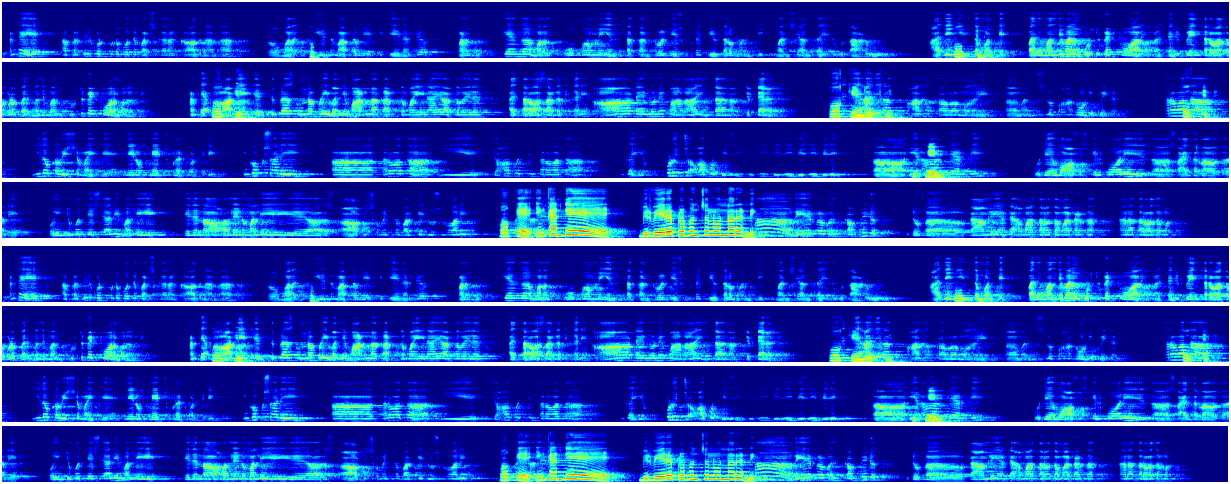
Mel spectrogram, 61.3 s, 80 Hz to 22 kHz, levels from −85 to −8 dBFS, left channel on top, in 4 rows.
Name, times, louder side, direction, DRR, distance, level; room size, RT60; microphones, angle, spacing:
voice 1, 0.1-0.5 0.8-2.9 3.3-5.3 5.7-6.0 6.3-9.4 9.7-11.1 11.6-12.5 12.8-17.1 17.7-21.3 21.7-24.5 24.8-25.0 26.0-29.3 29.9-30.5 31.1-33.3 33.7-34.4 34.8-37.9 38.5-38.7 39.0-41.1 41.5-43.0 43.6-46.2 46.6-47.9 48.3-51.8 52.3-52.9 55.4-57.0 57.4-59.7 60.0-60.6, equal, 5° right, 5 dB, 3.9 m, -43 dB
voice 2, 11.9-12.3 18.0-18.3 25.7-26.2 30.1-30.2 42.2-42.5 52.2-53.6 54.0-55.4, left 3 dB, 35° left, 12 dB, 1.5 m, -26 dB
25.0 x 23.5 x 8.0 m, 0.63 s
head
